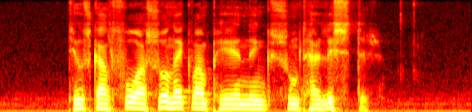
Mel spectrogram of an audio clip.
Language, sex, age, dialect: Faroese, male, 36-60, Suðurstreymoy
